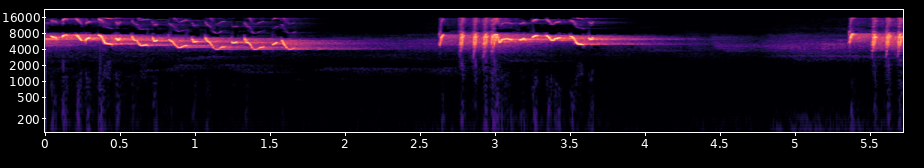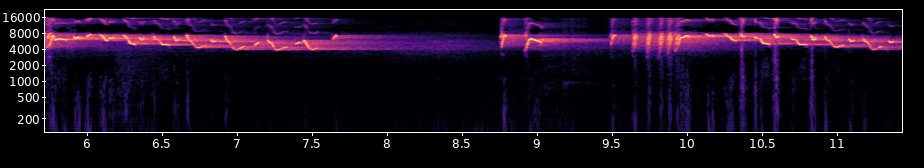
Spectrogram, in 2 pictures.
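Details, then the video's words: Kolibri muncang, known in English as brown-throated sunbird, singing hard: several long high phrases of staccato chips and zigzag descending trills, each tapering off before a pause, repeated about four times. "Kolibri Muncang Gacor Dor"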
